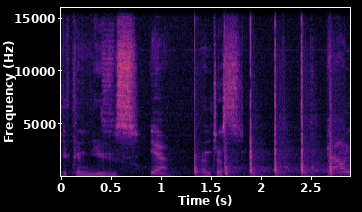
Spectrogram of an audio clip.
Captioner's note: hammer thuds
